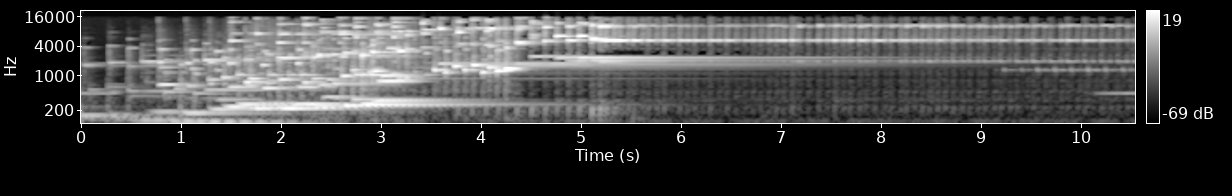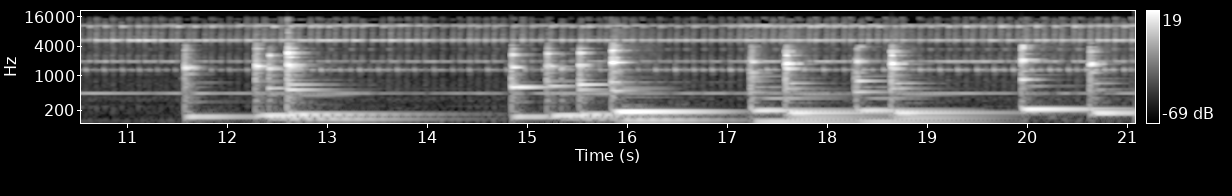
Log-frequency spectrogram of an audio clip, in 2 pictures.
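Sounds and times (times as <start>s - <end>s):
marimba and mallet percussion: 0.0s - 6.1s, 11.6s - 21.0s.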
